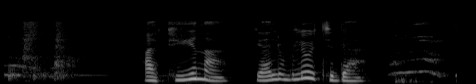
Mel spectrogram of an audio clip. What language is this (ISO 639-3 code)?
rus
